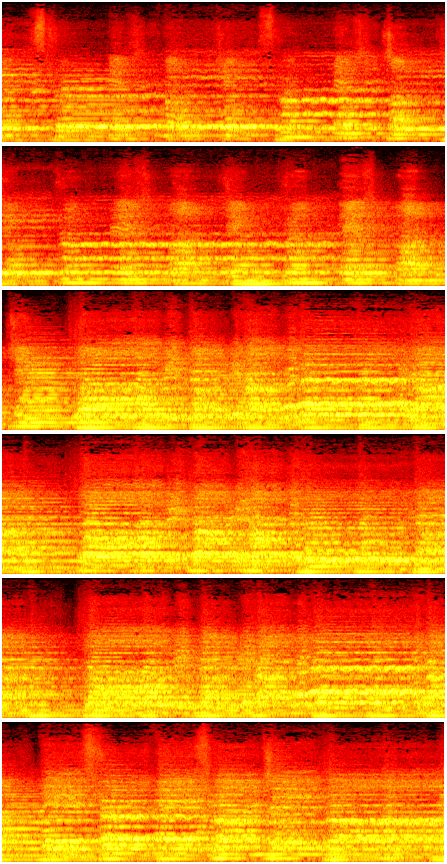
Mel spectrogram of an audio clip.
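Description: Army concert band and chorus performing: a choir singing over woodwinds and brass (piccolo, clarinets, saxophones, French horns, trombones, tuba), the music growing fuller and louder with a heavy bass about ten seconds in.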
